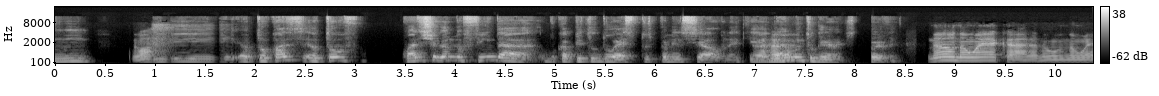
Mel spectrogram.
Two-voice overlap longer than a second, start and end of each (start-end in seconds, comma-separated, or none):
none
